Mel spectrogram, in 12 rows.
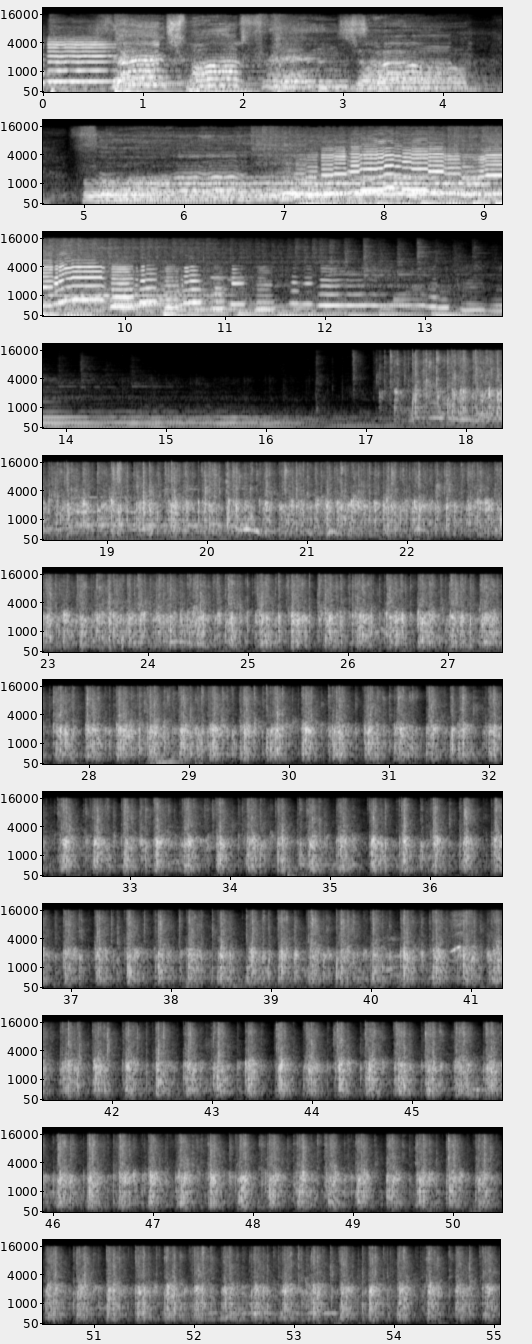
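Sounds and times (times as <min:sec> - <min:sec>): audience applauding: 0:06.9 - 0:13.2, 0:16.8 - 0:55.0
rhythmic clapping in unison: 0:17.1 - 0:55.0.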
